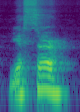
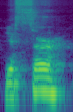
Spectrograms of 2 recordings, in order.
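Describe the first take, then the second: No difference in how they are said.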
